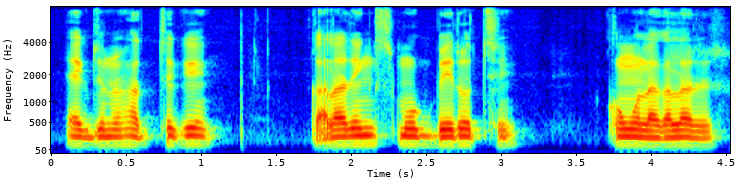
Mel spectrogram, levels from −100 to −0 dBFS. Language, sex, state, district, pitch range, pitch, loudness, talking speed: Bengali, male, Tripura, South Tripura, 115-125 Hz, 120 Hz, -16 LUFS, 120 wpm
